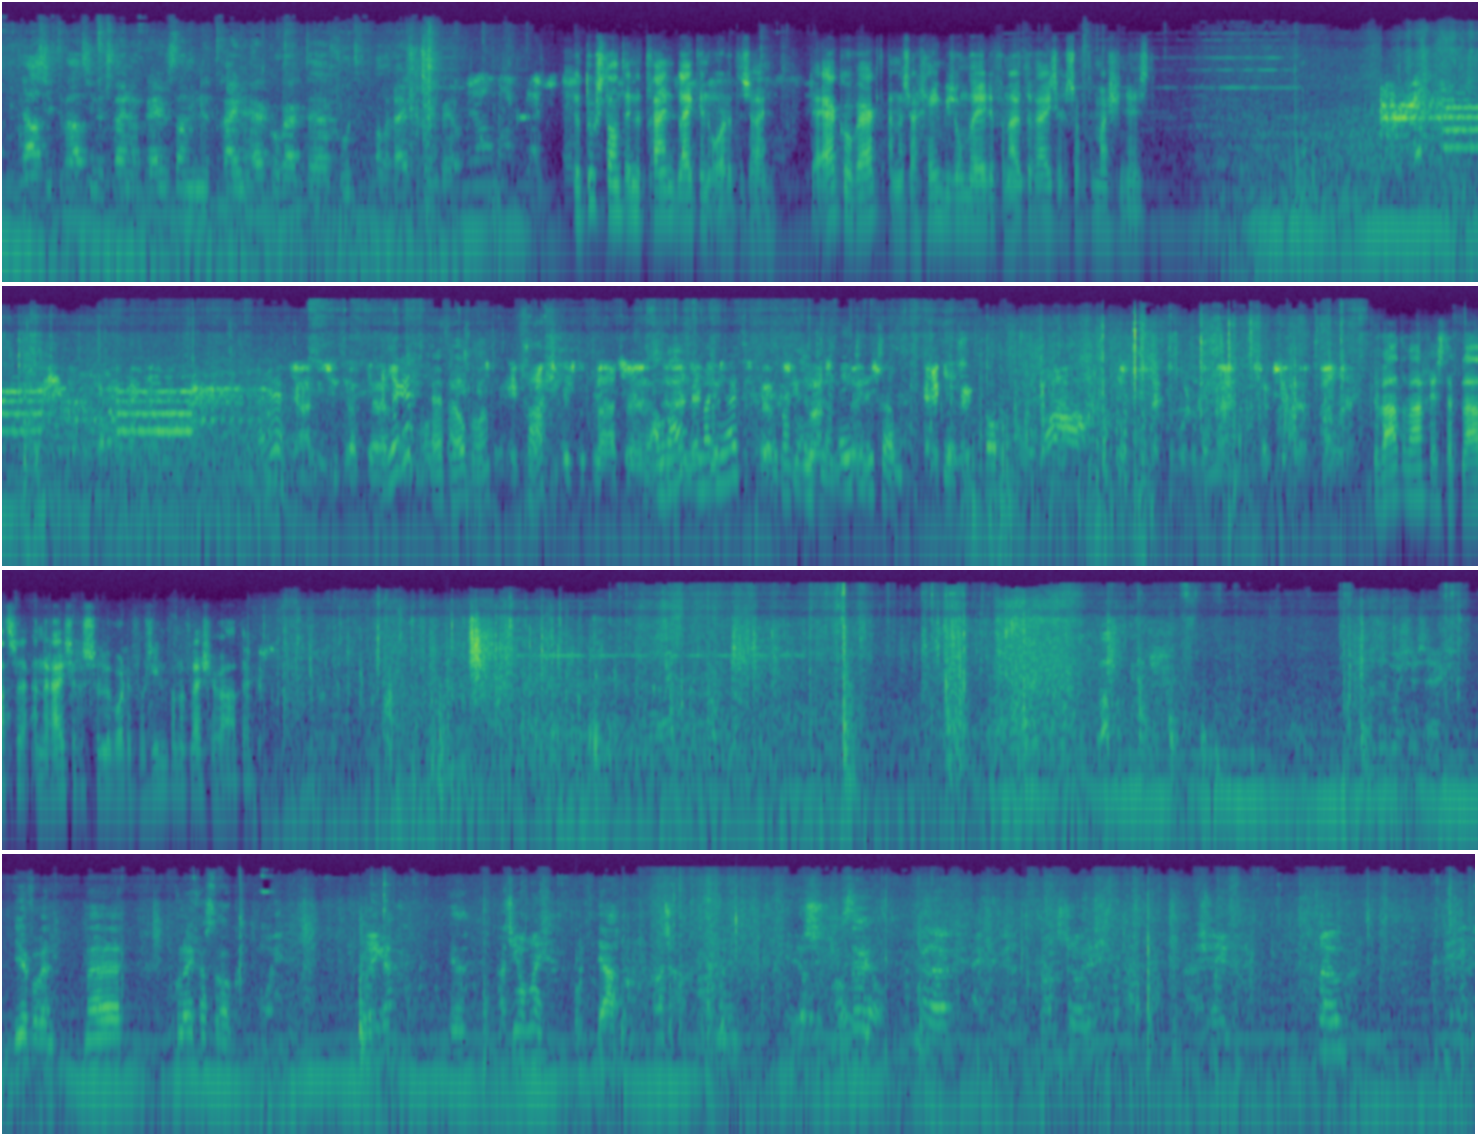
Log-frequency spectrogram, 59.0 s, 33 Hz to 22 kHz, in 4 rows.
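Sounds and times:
vehicle running with low hum: 0.0s - 8.4s, 9.0s - 28.5s, 32.1s - 59.0s
indistinct voices: 0.0s - 29.4s
low mechanical hum: 31.7s - 59.0s.

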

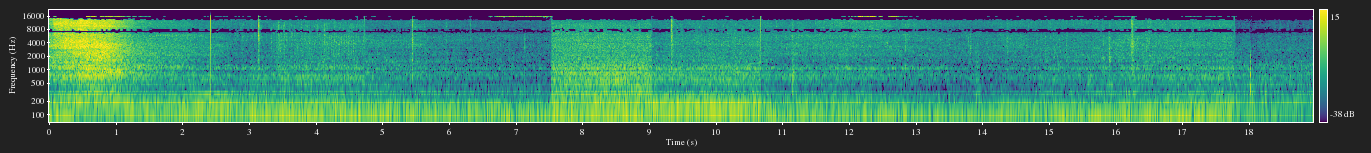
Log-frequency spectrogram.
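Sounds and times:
engine and road rumble: 0.0s - 18.9s.

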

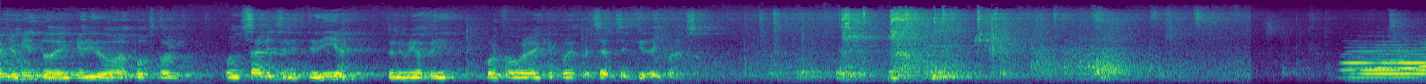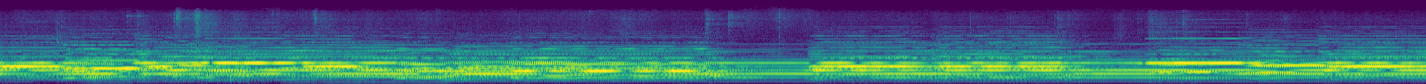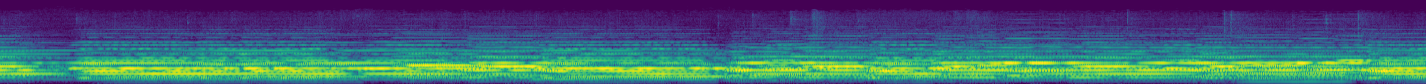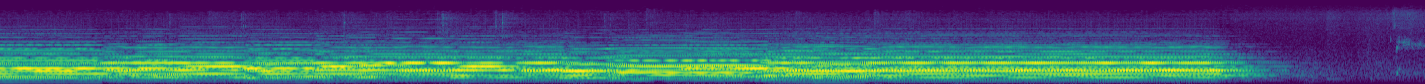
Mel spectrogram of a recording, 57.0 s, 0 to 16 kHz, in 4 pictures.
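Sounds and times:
organ playing sustained chords: 0.0s - 57.0s
indistinct noise: 55.0s - 57.0s.

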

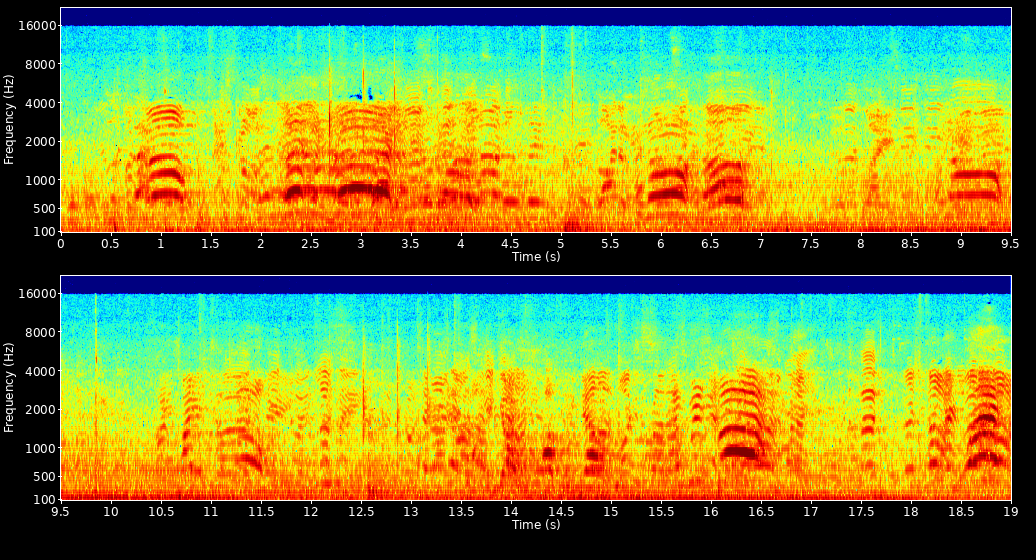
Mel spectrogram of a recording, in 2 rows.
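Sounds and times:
voices shouting: 0.7s - 4.6s, 13.3s - 19.0s.

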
